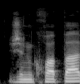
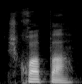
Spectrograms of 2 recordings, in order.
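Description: First: Every syllable is pronounced in full. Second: Sounds are dropped and run together.

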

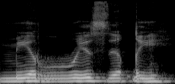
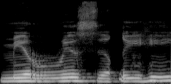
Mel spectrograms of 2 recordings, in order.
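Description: First: The phrase ends on a bare h sound. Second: The phrase ends with an i vowel after h. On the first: The reciter stops at this point. "যদি অক্ফ করেন এখানে সেই ক্ষেত্রে" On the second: The reciter continues without stopping. "আর যদি অক্ফ না করেন"

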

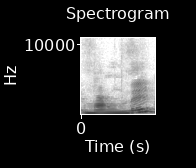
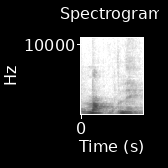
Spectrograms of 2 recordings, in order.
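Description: First: The first syllable ends in an ng sound. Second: The first syllable ends in a k sound. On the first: The speaker calls it right. "This is red 막내" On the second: The speaker calls it wrong. "rather than 막내"

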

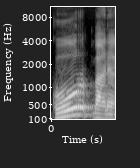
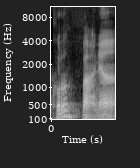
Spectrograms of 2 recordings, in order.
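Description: First: The first vowel is held long. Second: The first vowel is kept short. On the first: The speaker calls it wrong. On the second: The speaker calls it right.

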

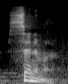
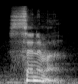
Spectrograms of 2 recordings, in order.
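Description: No difference in how they are said.

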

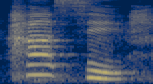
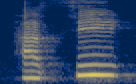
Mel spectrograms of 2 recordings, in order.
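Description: First: The stress is on the first syllable. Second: The stress is on the second syllable. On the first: It means chopsticks. "nhấn mạnh vào chữ ha" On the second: It means bridge. "cây cầu thì chúng ta sẽ nhấn vào chữ si"

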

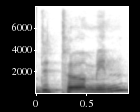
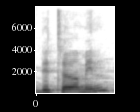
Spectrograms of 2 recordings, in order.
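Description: Both takes have the same delivery.

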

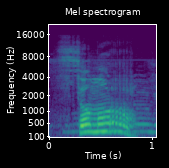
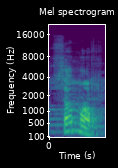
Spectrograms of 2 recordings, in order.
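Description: First: Both vowels are 'u' sounds: thumur. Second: Both vowels are 'a' sounds: thamar. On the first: It means wealth. "بضم الثاء والميم" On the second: It means fruits, the plural of fruit. "بفتح الثاء والميم"

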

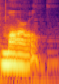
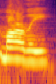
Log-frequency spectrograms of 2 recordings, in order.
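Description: First: The name is said with one syllable. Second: The name is said with two syllables. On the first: The speaker calls it right. "but it's Marl" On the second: The speaker calls it wrong. "I don't know who pronounces it Marley"

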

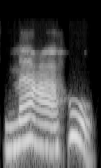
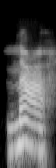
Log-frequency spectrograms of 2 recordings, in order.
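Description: First: The vowel after the ayn is clearly pronounced. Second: The vowel after the ayn is swallowed. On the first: The speaker calls it right. "The right pronouncing is" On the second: The speaker calls it wrong. "The wrong is"

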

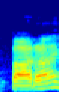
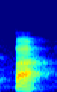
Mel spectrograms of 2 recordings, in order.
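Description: First: The word is said in full with two syllables. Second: The word is shortened to a single syllable. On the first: "he didn't say para" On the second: "he said pa"

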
